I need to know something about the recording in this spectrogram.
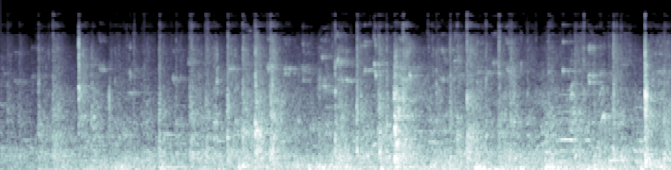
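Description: A squash rally: the rubber ball cracking off rackets and the court walls, a series of irregular sharp knocks, the loudest about six seconds in and just before the end, over a murmur of voices in the hall.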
